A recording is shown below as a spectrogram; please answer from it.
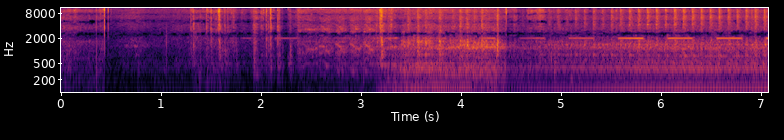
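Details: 1999 Isuzu engine cranks after a few clicks, catches and settles into idle with a steady knock about four times a second; owner suspects worn main or rod bearings.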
